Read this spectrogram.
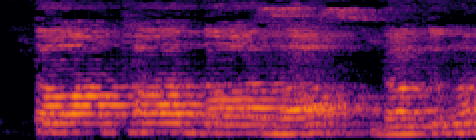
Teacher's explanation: উপরের পাটির দাঁত এবং জিহ্বার ডগার সংস্পর্শে যে ধ্বনিগুলো উচ্চারিত হয় তাকে দন্ত বর্ণ বা দন্ত ধ্বনি বলে। তো এই যে ত থ দ ধ দন্ত ন এগুলো কি, এগুলো হচ্ছে দন্ত ধ্বনি।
